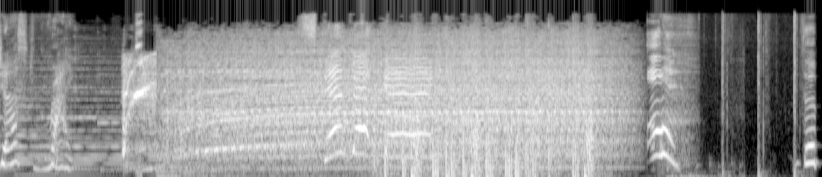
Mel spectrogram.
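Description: Cartoon sound effect of an electric hand mixer whirring in a bowl for about five seconds, rising in pitch as it spins up, then cutting off suddenly. Short squeaky character vocal sounds come before it, and squeals come during it.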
